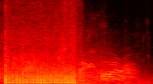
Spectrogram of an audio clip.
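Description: Rapid automatic gunfire in a battle-royale shooter video game, a fast even burst of about twenty shots lasting a second, followed by quieter whooshing game sounds.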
